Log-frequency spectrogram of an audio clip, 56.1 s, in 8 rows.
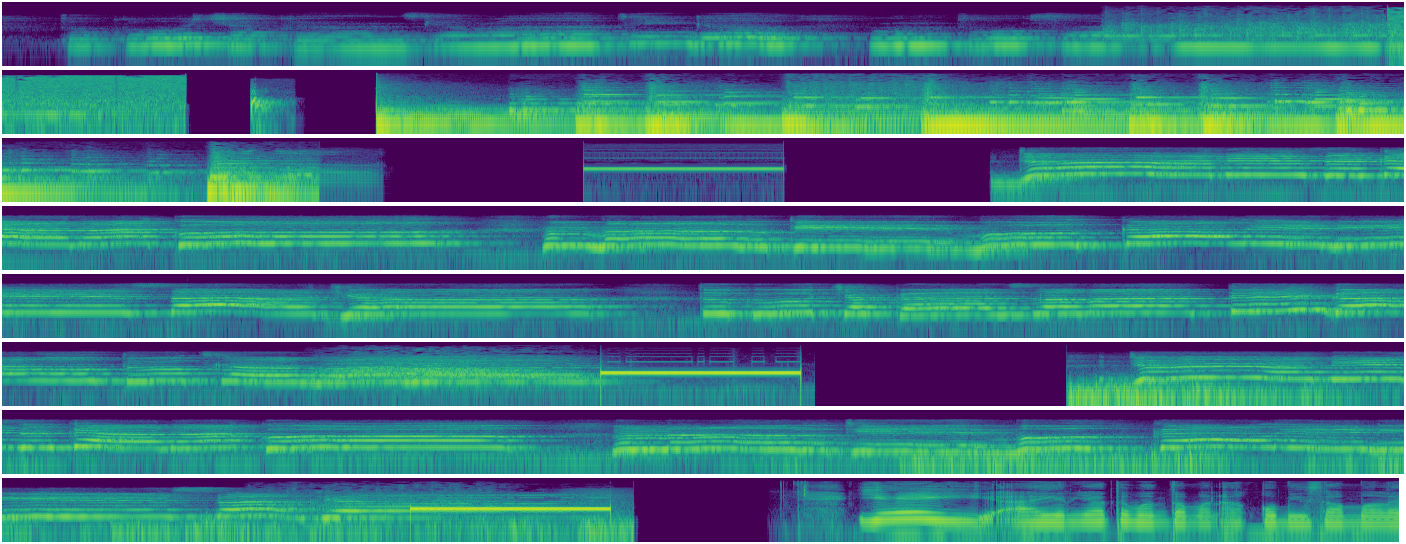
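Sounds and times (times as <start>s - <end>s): woman singing unaccompanied: 0.4s - 6.9s
short beep: 16.9s - 18.0s, 38.0s - 39.1s, 51.1s - 52.2s.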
